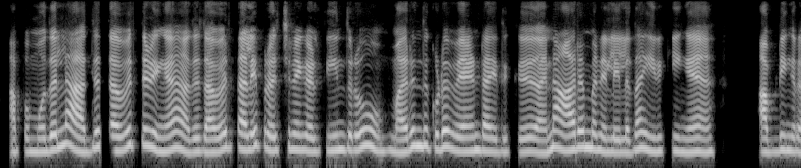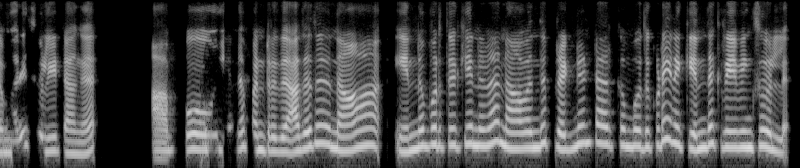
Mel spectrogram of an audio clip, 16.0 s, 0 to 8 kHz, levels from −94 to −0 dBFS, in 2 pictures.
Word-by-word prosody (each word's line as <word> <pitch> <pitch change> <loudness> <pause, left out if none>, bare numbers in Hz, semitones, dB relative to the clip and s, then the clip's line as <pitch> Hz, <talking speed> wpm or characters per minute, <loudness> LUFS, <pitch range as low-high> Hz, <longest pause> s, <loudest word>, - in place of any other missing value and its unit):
அப்ப 200 0 -11
மொதல்ல 230 +8 +1 0.2
அத 250 +7 -2
தவிர்த்துடுங்க! 250 -1 +2 0.2
அத 200 +1 -2
தவிர்த்தாலே 235 +4 +2
பிரச்சனைகள் 220 -1 0
தீந்துரும். 230 +4 -1 0.2
மருந்து 270 +9 +2
கூட 260 +3 +2
வேண்டாம் 205 -1 +2
இதுக்கு. 195 0 -5 0.2
ஆனா 245 +8 0
ஆரம்ப 250 0 +2
நிலையில 190 -1 -1
தான் 245 -2 +1
இருக்கீங்க. 205 -1 -3 0.7
அப்பிடிங்கிறமாரி 195 0 -4
சொல்லிட்டாங்க. 195 -5 -3 0.8
அப்போ 225 +1 -5 0.4
என்ன 260 -4 -8
பண்றது 210 -3 -1
அதாவது 260 +8 +1 0.2
நான் 235 +7 +2 0.4
என்ன 235 +4 0
பொறுத்தவரைக்கும் 285 0 -1
என்னென்னா, 280 +4 +1
நான் 245 +1 +2
வந்து 270 +5 +1
ப்ரெக்னன்ட்டா 305 +7 0
இருக்கும்போது 275 -2 -2
கூட 290 - -1
எனக்கு 260 -5 +1
எந்த 270 +4 +3
கிரேவிங்ஸும் 260 0 +3
இல்ல. 195 - -3
235 Hz, 135 wpm, -23 LUFS, 205-265 Hz, 0.8 s, எந்த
